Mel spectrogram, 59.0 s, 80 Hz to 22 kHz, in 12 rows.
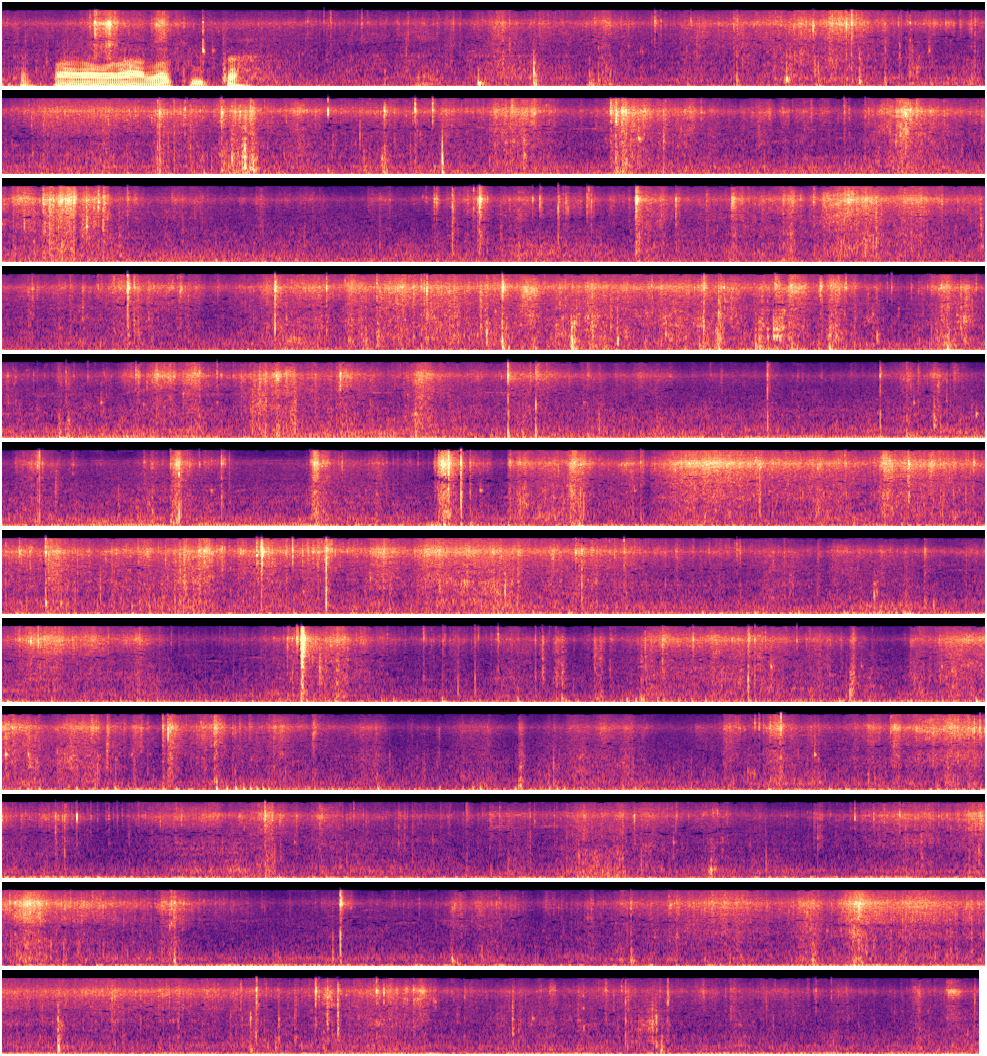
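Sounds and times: leaves and branches rustling: 0.0 - 58.9.

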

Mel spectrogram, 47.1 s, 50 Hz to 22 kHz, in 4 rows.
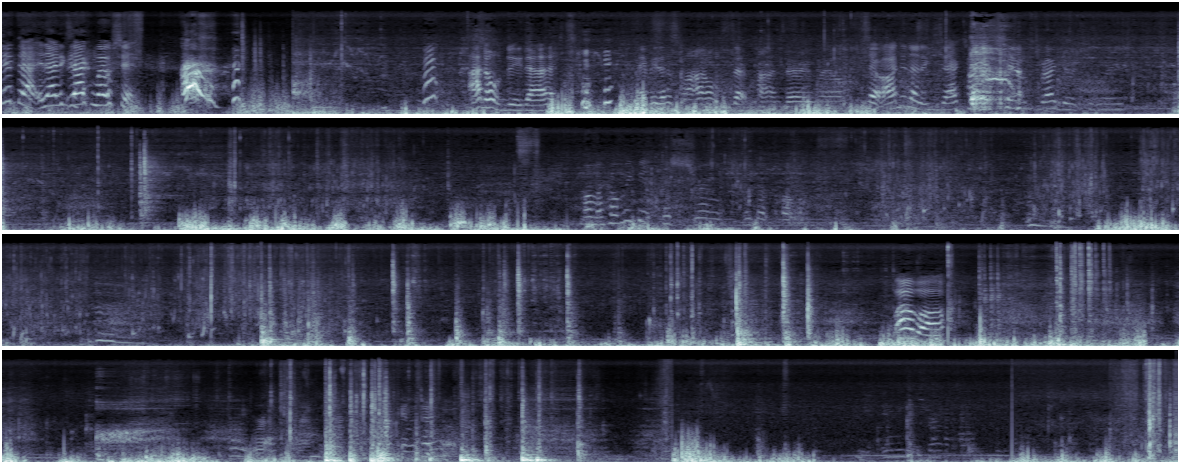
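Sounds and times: voices: 0.0 - 2.4, 4.1 - 12.3, 16.8 - 21.1, 32.4 - 33.1, 36.3 - 41.4, 43.7 - 45.6
knocks and thumps on boat deck: 2.3 - 3.3, 11.6 - 16.9, 25.4 - 36.1, 37.9 - 41.4.

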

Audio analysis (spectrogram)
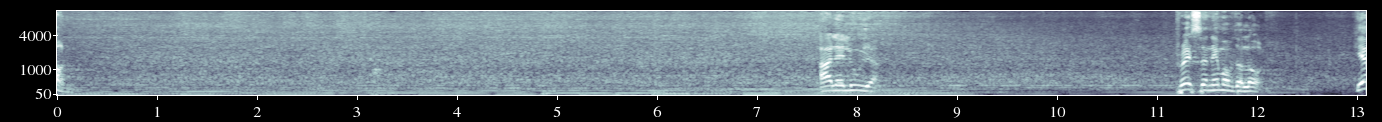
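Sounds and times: low keyboard chords: 0.0 - 13.0.

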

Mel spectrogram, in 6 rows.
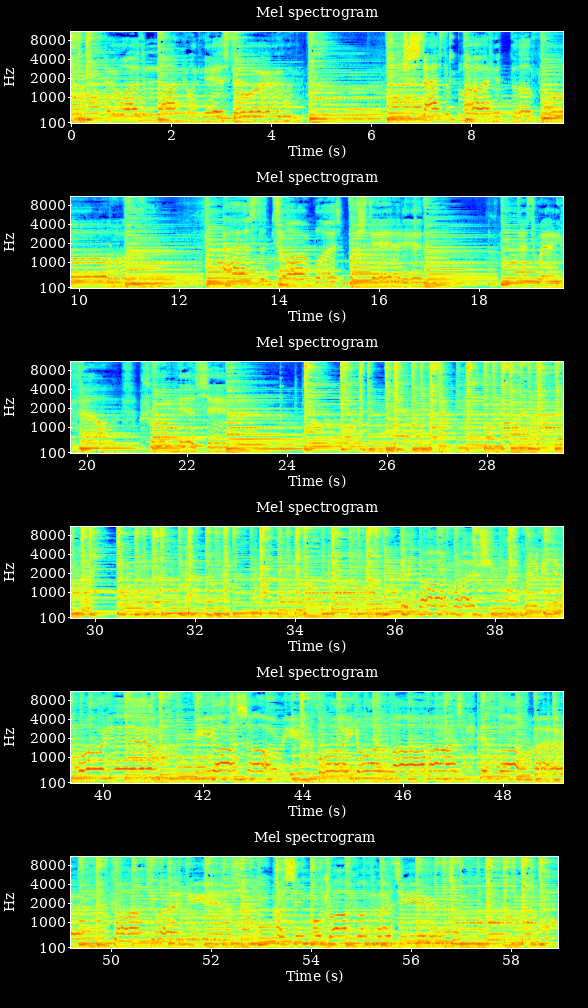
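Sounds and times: person singing: 0.0 - 5.4, 6.0 - 24.0, 30.6 - 58.9
acoustic guitar strumming: 0.0 - 58.9.

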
